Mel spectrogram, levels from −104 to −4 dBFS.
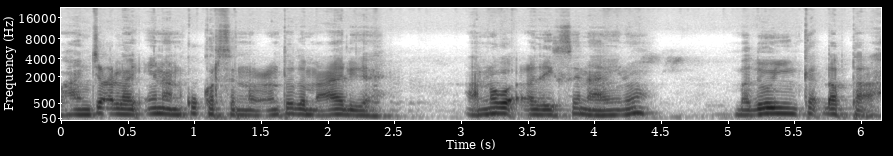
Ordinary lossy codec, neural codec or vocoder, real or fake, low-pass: none; vocoder, 44.1 kHz, 128 mel bands every 512 samples, BigVGAN v2; fake; none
